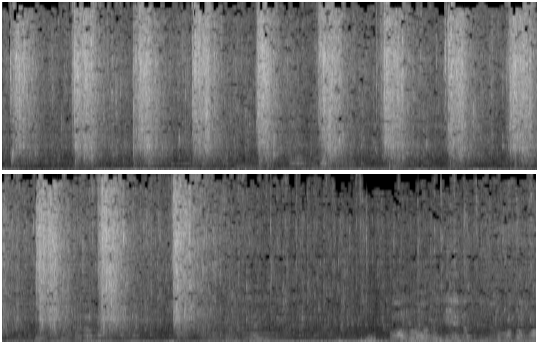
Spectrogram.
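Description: Muddy water gushing out of the top of a hand-worked borewell drilling pipe with each up-and-down stroke, about one and a half splashes a second, stopping about seven seconds in.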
